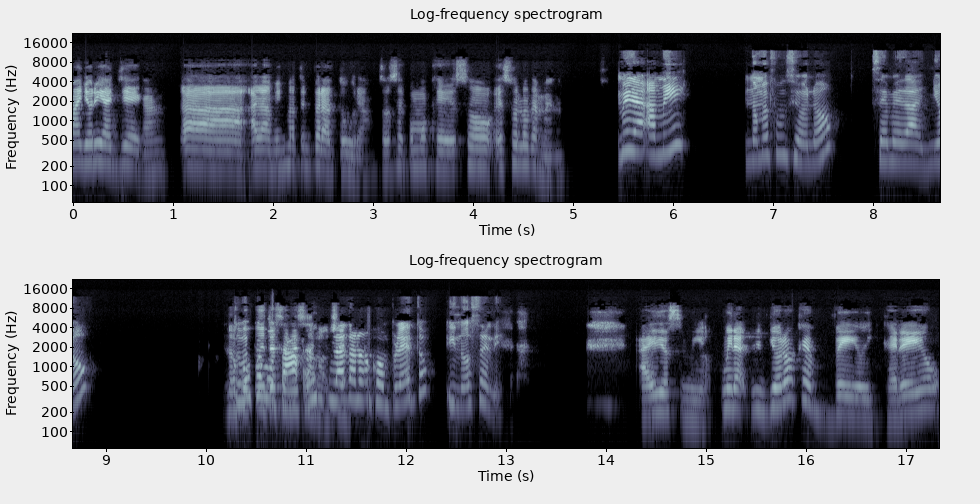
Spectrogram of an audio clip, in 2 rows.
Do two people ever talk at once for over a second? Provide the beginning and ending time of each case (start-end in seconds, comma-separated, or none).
10.3-11.5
